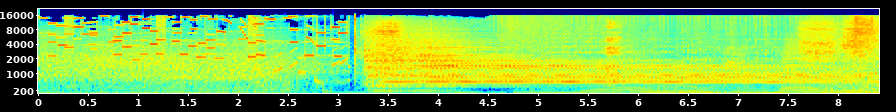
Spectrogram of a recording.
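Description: Electronic sound-design score: scattered short, high, chime-like blips for about three seconds, then an abrupt switch to a dense sustained drone with low tones that swoop up and down in pitch over a rumble.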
